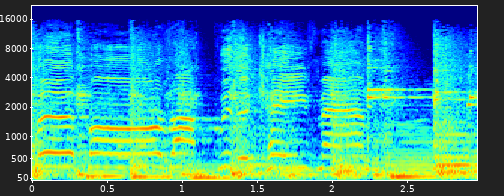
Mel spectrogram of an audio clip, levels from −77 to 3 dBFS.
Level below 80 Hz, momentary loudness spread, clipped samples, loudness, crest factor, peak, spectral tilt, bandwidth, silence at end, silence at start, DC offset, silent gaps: -30 dBFS; 3 LU; under 0.1%; -17 LUFS; 14 dB; -4 dBFS; -4.5 dB/octave; 16.5 kHz; 0 s; 0 s; under 0.1%; none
